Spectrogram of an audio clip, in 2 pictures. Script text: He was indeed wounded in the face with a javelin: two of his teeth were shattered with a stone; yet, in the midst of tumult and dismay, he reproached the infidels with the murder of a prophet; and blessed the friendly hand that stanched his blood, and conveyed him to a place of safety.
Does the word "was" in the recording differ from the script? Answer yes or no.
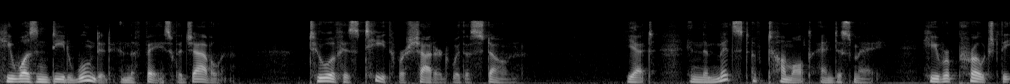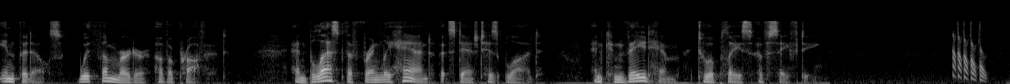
no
